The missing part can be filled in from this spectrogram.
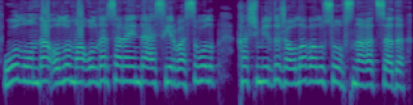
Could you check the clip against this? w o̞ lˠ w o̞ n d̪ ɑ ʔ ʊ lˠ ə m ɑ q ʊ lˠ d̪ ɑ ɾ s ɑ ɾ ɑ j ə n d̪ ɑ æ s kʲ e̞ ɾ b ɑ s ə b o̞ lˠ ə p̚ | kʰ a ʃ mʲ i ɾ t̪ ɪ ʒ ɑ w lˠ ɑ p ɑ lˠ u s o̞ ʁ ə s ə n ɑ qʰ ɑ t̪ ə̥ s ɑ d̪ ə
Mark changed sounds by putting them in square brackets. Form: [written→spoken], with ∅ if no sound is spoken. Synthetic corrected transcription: w o̞ lˠ w o̞ n d̪ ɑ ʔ ʊ lˠ ə m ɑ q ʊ lˠ d̪ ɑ ɾ s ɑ ɾ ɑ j ə n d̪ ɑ æ s kʲ e̞ ɾ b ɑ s ə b o̞ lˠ ə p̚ | kʰ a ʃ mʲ i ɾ [t̪→d̪] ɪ ʒ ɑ w lˠ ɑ p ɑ lˠ u s o̞ ʁ ə s ə n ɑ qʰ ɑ t̪ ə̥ s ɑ d̪ ə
